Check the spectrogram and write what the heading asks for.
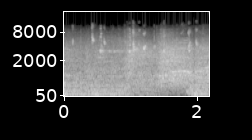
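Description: A basketball bouncing several times on a hardwood court during live play, over the steady noise of a large hall.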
